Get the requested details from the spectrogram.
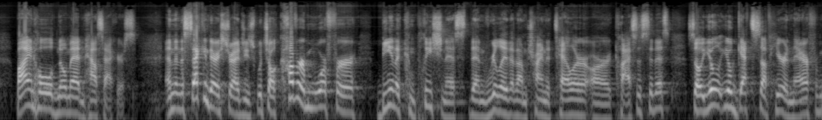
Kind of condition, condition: setting, live audience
